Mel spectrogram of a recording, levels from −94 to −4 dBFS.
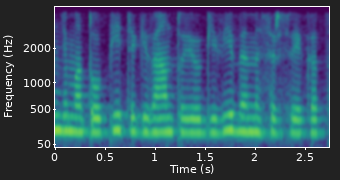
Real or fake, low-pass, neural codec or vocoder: real; 3.6 kHz; none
